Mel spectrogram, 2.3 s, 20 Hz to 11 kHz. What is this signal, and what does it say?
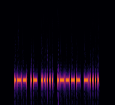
Morse code, heard as a keyed tone, about 44 wpm, 690 Hz. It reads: WA516
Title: Code Groups - 5 Letter:Numbers - 45wpm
